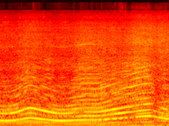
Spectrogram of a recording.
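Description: Motorcycles accelerating hard in a race to a white line: a loud, steady engine roar with a rising and slightly wavering pitch, close up and continuous, with no talk.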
